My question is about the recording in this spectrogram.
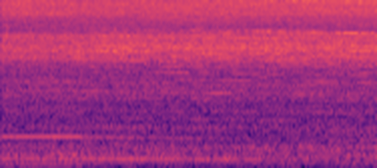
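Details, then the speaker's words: Whirlpool washing machine in service test mode on spin: steady high squeal over the spin whir from newly replaced motor brushes still bedding in; normal after brush replacement, to be seated further to remove it. "Слышен такой писк. Данный писк вызван щетками на двигателе. Они были заменены, новые."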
